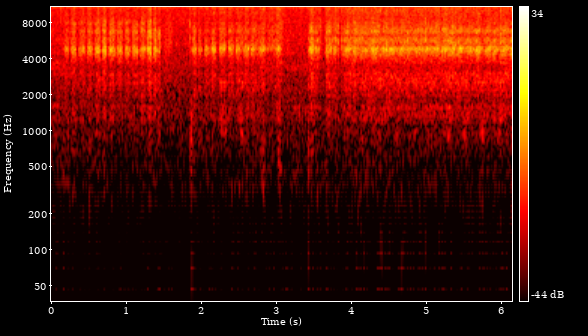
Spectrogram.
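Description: Pencil shading on paper: a faint, steady scratchy rubbing as dark layers are built up, with two brief pauses, one about one and a half seconds in and one about three seconds in.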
